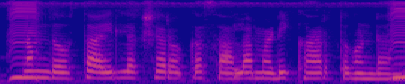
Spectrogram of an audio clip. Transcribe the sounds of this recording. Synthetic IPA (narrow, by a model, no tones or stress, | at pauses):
nɐmːɐd̪ɐːst̪ɐɐjd̪ulɐkʂɐɾɔːkɐsaːlamɐɽikaːɾt̪ɔɡoɳɖɐ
